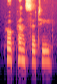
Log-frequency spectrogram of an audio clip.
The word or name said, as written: propensity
